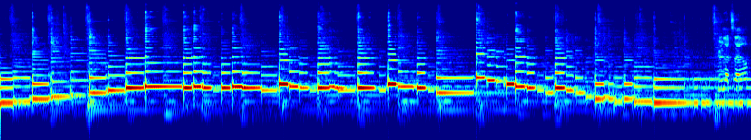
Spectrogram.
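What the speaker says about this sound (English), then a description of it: "Now I'm going to play C Lydian." A guitar plays a C Lydian scale as a string of clearly picked single notes. They climb and fall at an even, moderate pace, each note distinct and ringing, with no voice over them.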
